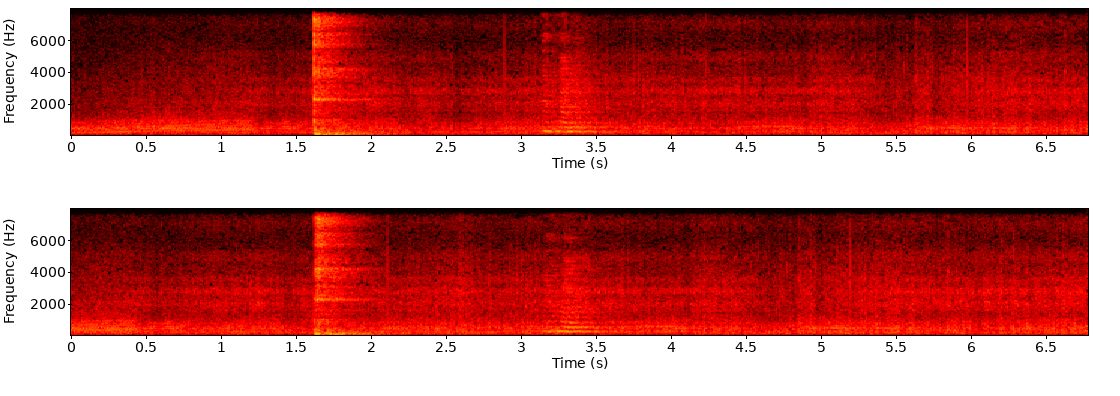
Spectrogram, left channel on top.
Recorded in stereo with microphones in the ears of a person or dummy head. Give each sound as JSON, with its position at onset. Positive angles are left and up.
{"t": 1.6, "sound": "a thud", "side_deg": 55, "distance_m": 1.3}
{"t": 3.1, "sound": "a giggle", "side_deg": 65, "distance_m": 1.8}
